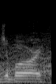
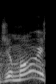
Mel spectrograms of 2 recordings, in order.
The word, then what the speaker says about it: Jamari: I know I mispronounced it on the coach's show. I believe I said Jabari. But Jamari Smith coming to the game.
